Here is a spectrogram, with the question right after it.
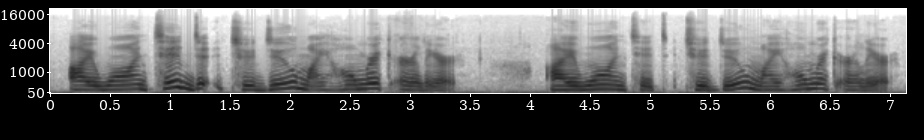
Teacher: Now notice that the T sound in the word wanted, the T is dropped. This is not an uncommon practice when the T follows an N.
